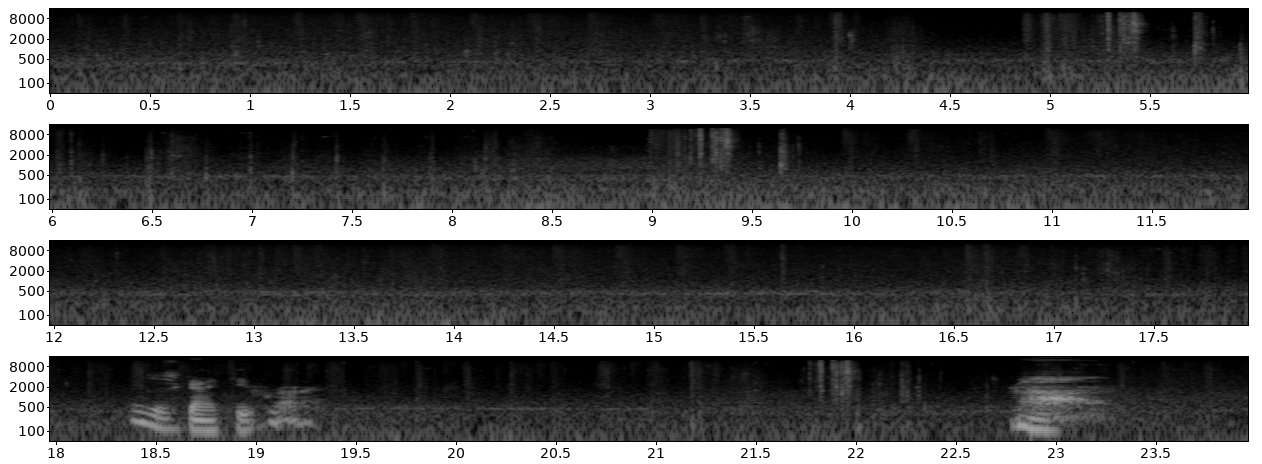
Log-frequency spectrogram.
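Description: Footsteps run quickly over grass and dirt.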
